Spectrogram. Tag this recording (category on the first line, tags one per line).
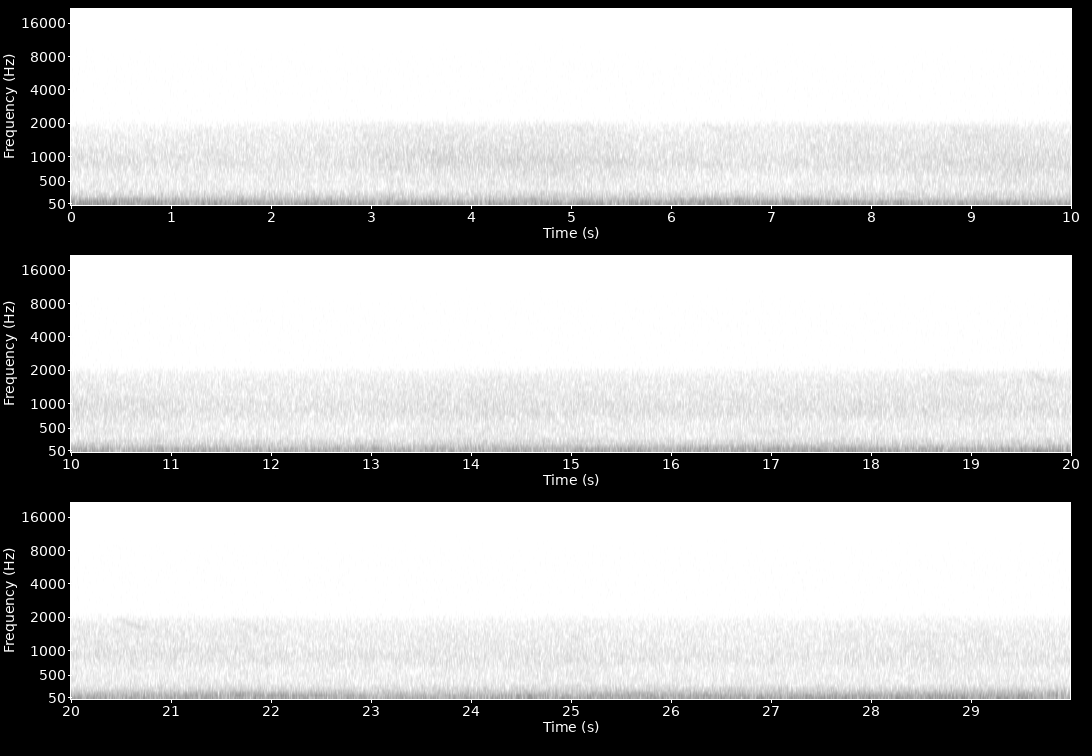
Soundscapes > Nature
field-recording
alice-holt-forest
natural-soundscape
soundscape
raspberry-pi
phenological-recording
meadow
nature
